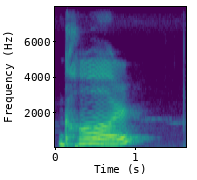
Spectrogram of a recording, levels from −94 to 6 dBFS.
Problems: none marked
